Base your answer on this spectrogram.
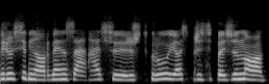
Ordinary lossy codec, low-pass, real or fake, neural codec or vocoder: MP3, 64 kbps; 14.4 kHz; fake; autoencoder, 48 kHz, 32 numbers a frame, DAC-VAE, trained on Japanese speech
